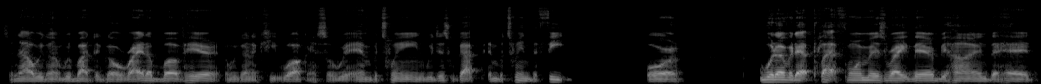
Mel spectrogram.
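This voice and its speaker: A man's voice: low-pitched, fairly bright tone. A man giving casual livestream commentary in informal, slangy talk, repeating phrases for emphasis as he hosts. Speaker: livestream host.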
